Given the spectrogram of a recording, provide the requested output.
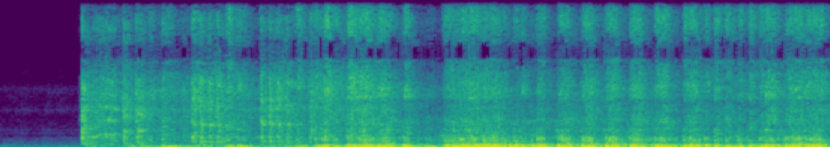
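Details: Eagle Talon engine just converted from Pro EFI to Holley and rewired: catches after a silent gap, loud and uneven with lumpy irregular pulses, no smooth idle, seemingly running on one side only and throwing fuel out; cause not yet found.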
